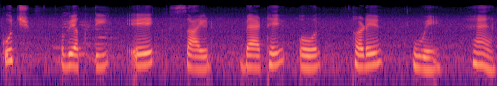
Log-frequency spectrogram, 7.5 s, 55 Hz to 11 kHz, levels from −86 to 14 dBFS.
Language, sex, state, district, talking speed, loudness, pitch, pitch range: Hindi, female, Haryana, Rohtak, 70 wpm, -15 LUFS, 195 Hz, 180-215 Hz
